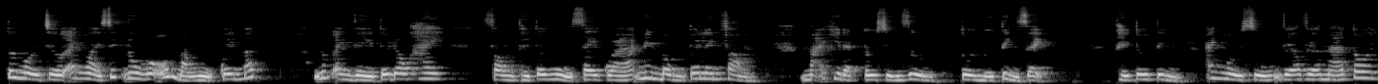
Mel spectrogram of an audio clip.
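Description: A woman storyteller narrating a love story dramatically, slowing down for tender moments. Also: fairly high pitch, warm tone.

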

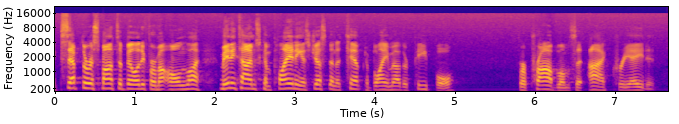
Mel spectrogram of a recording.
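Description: A man's voice: sits high, fairly quick, fairly bright tone, clear, resonant tone, big-room sound, rough recording. A man preaching a sermon as pastor, repeating key points for emphasis.

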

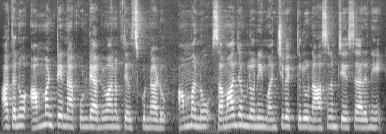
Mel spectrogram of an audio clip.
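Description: Troubled young woman, earnest, pleading, read by a woman, mid-pitched, audiobook. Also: fairly even intonation, fairly quick, close to an everyday voice. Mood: subdued.

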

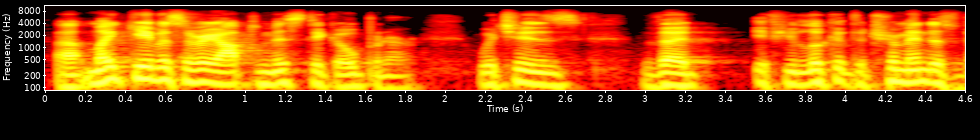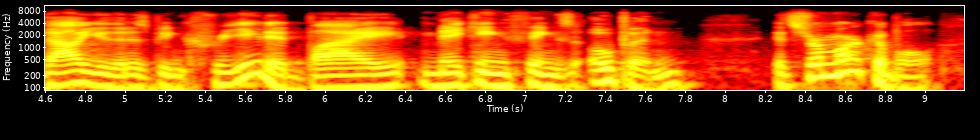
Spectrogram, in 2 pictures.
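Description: A man gives witty, conversational remarks on a video call at an ordinary pitch for a man. The audio comes through somewhat dull and muffled, like a low-fidelity call. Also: animated, normal speed, sharp tone, husky. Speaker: panelist. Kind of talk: conference talk on a video call.

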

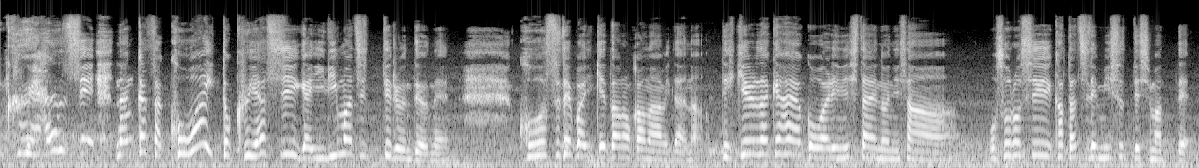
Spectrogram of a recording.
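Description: Very high-pitched excitable woman gamer. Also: noisy background. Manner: excitable, cries out when scared. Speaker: video game player. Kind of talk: horror game playthrough commentary.

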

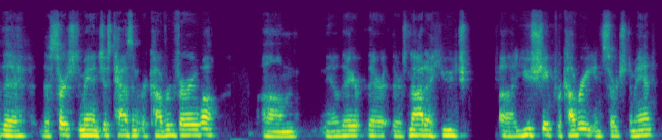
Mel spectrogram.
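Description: A man's voice: mid-range voice, darkish tone, breathy edge. A man in his thirties presenting travel data on a webinar video call from a home office, casual and full of fillers and restarts.

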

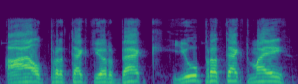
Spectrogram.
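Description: A thirties-aged man streams a game from his home, joking around, swearing and poking fun at his chat. His voice sits on the high side, pushed and bright, and he speaks slowly into a headset with a large foam mic.

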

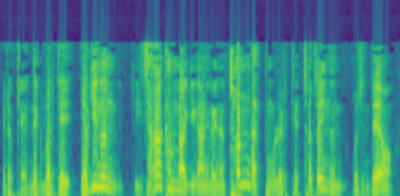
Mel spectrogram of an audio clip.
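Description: A man's voice: mid-range voice, very animated, racing, warm tone, husky, no room sound. A man teaching a cram school class, telling a funny story to his students in a casual, slangy way. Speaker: cram school English instructor.

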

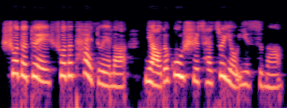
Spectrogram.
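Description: Excited chattering birds, high and loud woman reader, dull audio. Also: moderate pace, dry recording. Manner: noisy, excited. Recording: dry dull close recording.

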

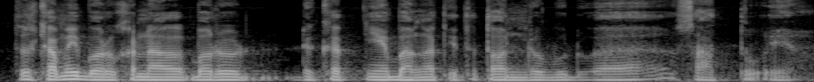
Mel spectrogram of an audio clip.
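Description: A man's voice: on the low side, flat delivery, fast, a little mellow. A young adult man, a pastor and guest, telling his story in an earnest, reflective way in casual conversation.

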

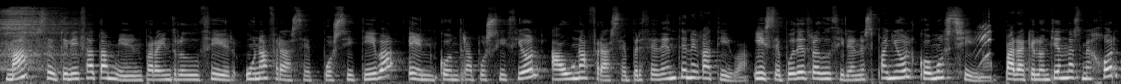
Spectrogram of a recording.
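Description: A woman teaching grammar, explaining patiently and reading example sentences slowly. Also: a little high, slight background noise. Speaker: language teacher.

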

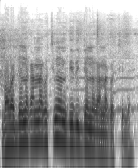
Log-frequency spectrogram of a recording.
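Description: A man's voice: medium pitch, expressive, rapid-fire, dark tone, highs cut off. A young man interviewing villagers outdoors, coaxing and repeating his questions. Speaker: charity vlogger host. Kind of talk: casual on-location interviewing.

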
